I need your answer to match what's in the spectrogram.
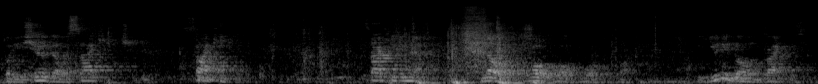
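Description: Stern and commanding, the sixty-something man officiating children's sparring uses short barked calls, his slightly high voice expressive and moderately paced with frequent pauses. He's a martial arts teacher in a big matted indoor dojo, recorded from a distant camera amid heavy hall echo and loud background noise.

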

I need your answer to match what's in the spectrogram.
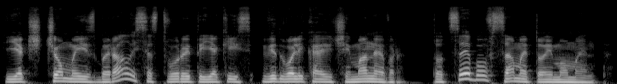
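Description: A man narrating a fantasy audiobook in the first person, with even, measured storytelling. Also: medium pitch.

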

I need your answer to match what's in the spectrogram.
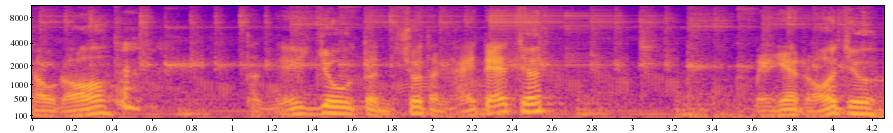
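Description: A cold, scheming elder son, played by an actor in a TV drama. He gives his orders in a controlled, even voice. Music plays clearly behind him. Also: on the low side, moderate pace, close to an everyday voice. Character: scheming elder son who killed a man. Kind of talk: TV drama acting.

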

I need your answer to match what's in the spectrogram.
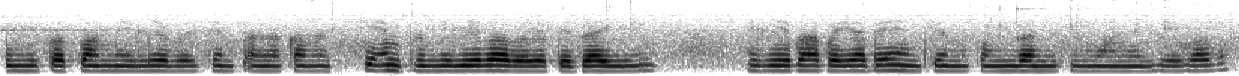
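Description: A woman from Peru giving documentary testimony, speaking haltingly with frequent restarts and trailing phrases. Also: medium pitch, monotone. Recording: tinny phone-like audio with faint music.

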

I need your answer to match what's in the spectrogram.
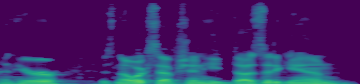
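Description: A man preaching a sermon, acting out the quotes in his text with big jumps in voice and chuckling between points. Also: moderate pace. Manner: animated, acts out quotes with big pitch jumps. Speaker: pastor.

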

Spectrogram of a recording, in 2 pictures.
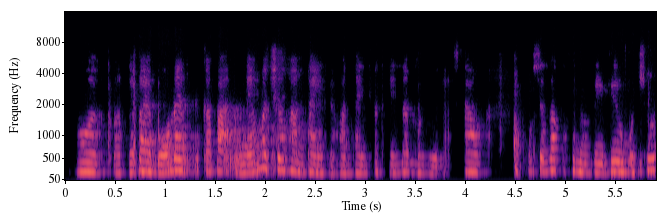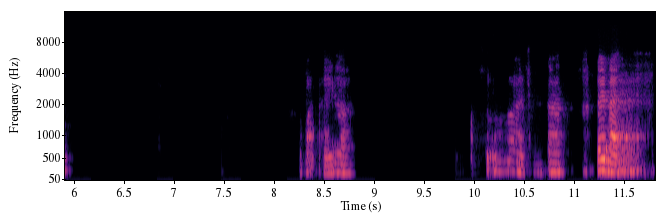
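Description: A woman English teacher with a Vietnamese accent, leading a class online, brisk and prodding students with questions. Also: on the high side. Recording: echoey, lo-fi online class audio.

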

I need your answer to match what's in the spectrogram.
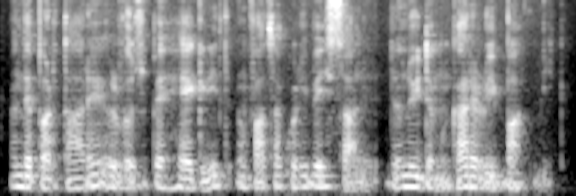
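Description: A man narrating an audiobook in a steady, measured storytelling manner. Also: mid-range voice, creaky. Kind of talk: audiobook reading.

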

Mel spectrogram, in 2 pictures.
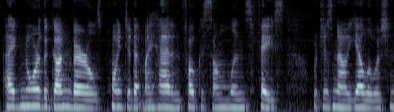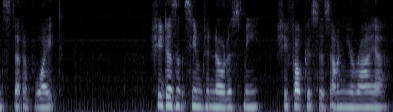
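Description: A woman narrating an audiobook in a steady, subdued first-person voice. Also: on the low side, normal speed, creaky.

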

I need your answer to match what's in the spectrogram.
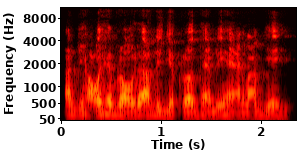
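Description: A man's voice: medium pitch, rapid-fire, husky. A man giving blunt, mocking casual political commentary, talking directly to his viewers. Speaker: livestream commentator.

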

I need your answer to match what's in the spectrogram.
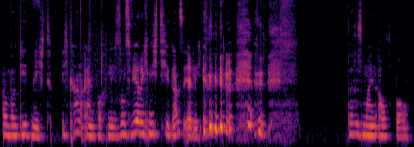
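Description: Brief: woman vlogger, husky voice, rambling emotional chat at home. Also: a little high, takes it slowly, dark tone. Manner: chatty, rambling and emotional, laughs often. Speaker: crochet channel host. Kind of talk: casual vlog chat.

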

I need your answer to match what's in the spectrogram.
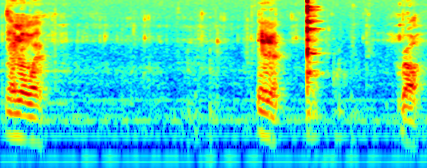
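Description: A man's voice: lowish voice, steady tone, extremely slow, a little hiss or hum, poor audio. A man chewing while talking as he eats on camera, a slangy mukbang vlogger who keeps repeating short exclamations. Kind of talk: casual chat to camera.

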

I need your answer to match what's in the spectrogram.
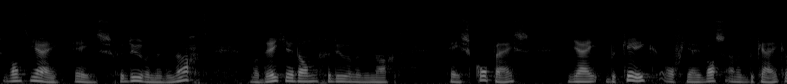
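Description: Guy teaching a text step by step, patient, slows down on key words, mid pitch. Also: darkish tone. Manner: patient and methodical, repeats translations. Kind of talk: explaining a text line by line.

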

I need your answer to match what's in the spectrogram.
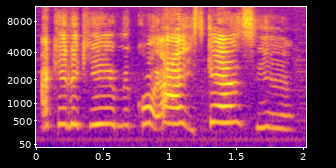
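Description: A woman's voice: extremely high pitch, unhurried. A woman voicing a ditzy, rude, tipsy female reporter at a party in a comedy skit, theatrical and whiny. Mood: brash. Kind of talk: comedy skit role-play. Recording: music playing behind.

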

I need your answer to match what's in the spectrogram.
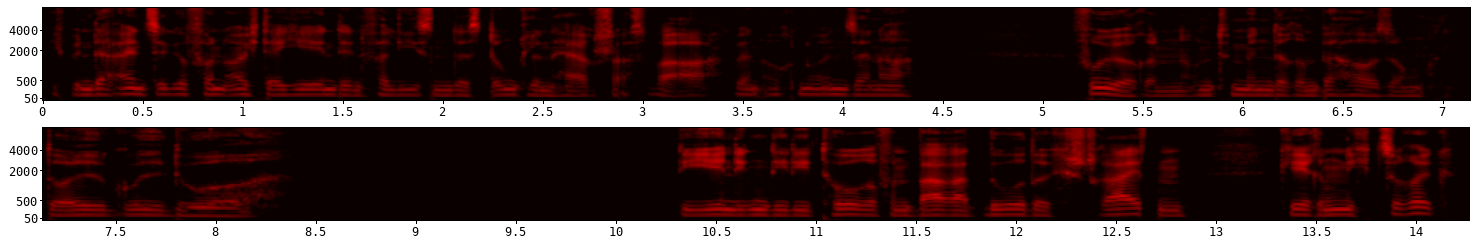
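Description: A man reading aloud voices an old, wise male wizard, speaking in a measured, calm, slightly lowered voice. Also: no room sound, studio quality, lightly acted. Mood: grave.

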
